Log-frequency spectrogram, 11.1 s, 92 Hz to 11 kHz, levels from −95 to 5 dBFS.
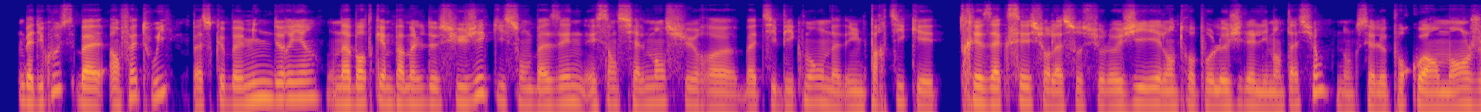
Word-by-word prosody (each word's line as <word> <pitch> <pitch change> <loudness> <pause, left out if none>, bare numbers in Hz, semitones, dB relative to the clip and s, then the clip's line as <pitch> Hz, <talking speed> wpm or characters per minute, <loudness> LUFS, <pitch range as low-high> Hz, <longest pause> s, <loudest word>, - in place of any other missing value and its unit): Beh, 140 -1 +3
du 140 - -3
coup 240 - -6
s - - -4
bah, 130 -1 +5
en 130 - -1
fait 180 -2 -1
oui 200 +7 -3 0.2
parce 125 - +2
que, - - -5
bah, 130 -1 -1
mine 165 +3 -3
de 160 - +1
rien, 165 +1 0
on 135 - -10
aborde 130 0 +3
quand 145 - +2
même 130 - -1
pas 135 - +1
mal 130 0 -2
de 135 - -3
sujets 140 +11 +3
qui 145 -7 -4
sont 130 -2 +2
basés 125 +2 -2
n 140 -4 -8
essentiellement 130 +2 0
sur, 120 -3 -1
heu 110 -2 -2
bah, 110 - -4
typiquement 125 +3 -4
on 135 -3 -6
avait 110 0 -6
une 110 -1 -5
partie 140 - -3
qui 120 - -2
est 110 -1 -4
très 135 -2 +4
axée 135 +1 +3
sur 120 - +5
la 115 - +1
sociologie 120 +2 +4
et 130 - +1
l'anthropologie 120 +1 -1
de 120 - -2
l'alimentation. 120 - -3
Donc 105 -1 -8
c'est 110 - 0
le, 105 0 -5
pourquoi 110 - 0
on 110 - -1
mange, 120 +3 -2
130 Hz, 280 wpm, -25 LUFS, 115-135 Hz, 0.2 s, bah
